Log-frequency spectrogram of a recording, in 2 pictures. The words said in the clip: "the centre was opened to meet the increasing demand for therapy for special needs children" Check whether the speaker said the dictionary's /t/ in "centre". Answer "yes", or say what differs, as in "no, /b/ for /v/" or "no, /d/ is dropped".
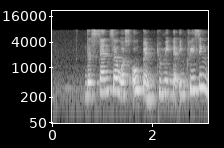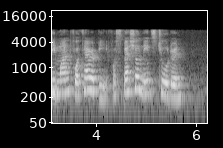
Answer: no, /s/ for /t/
